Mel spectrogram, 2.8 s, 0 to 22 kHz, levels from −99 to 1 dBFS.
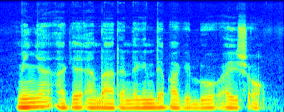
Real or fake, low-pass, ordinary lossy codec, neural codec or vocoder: real; none; none; none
